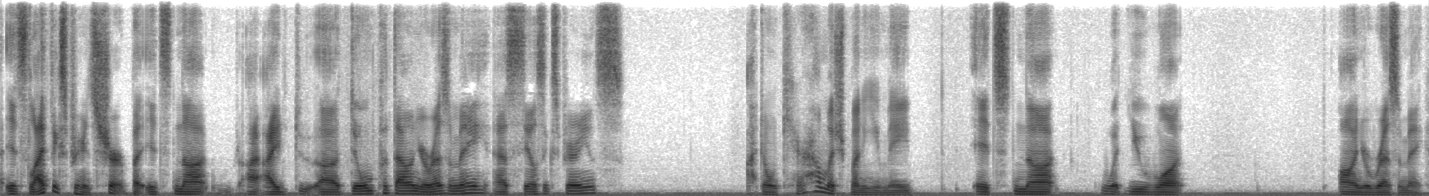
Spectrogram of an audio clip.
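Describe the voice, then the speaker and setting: Patient low-voiced man running a mock interview. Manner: patient, slightly exasperated, bureaucratic, with frequent ums and restarts. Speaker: recruiting manager in a roleplay interview. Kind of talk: ASMR-style job interview roleplay. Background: keyboard typing.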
